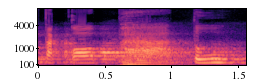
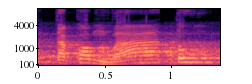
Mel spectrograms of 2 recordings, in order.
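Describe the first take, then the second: First: Batu starts with a plain b sound. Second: Batu starts with a nasal m sound. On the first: This is the original way the name is said. "harusnya kita teko di teko Batu" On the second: This is the everyday Javanese dialect way. "itu ada M-nya ndak?"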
